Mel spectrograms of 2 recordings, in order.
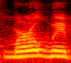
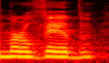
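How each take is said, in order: First: The consonant after Merl is a W sound. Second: The consonant after Merl is a V sound. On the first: "I've heard like uh, Merlwyb as both"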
